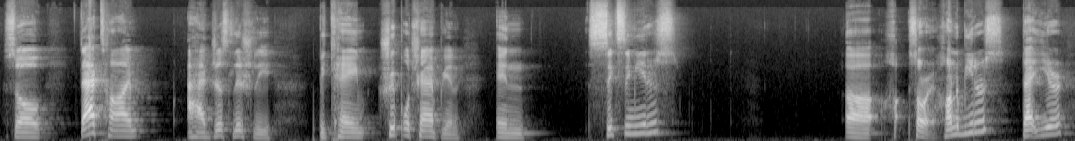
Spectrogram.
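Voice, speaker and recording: A young man from Austria talking straight to camera in a casual, animated monologue, swearing a lot and swinging between loud bursts and soft asides. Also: a little high, takes it slowly, pauses often. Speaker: vlogger.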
